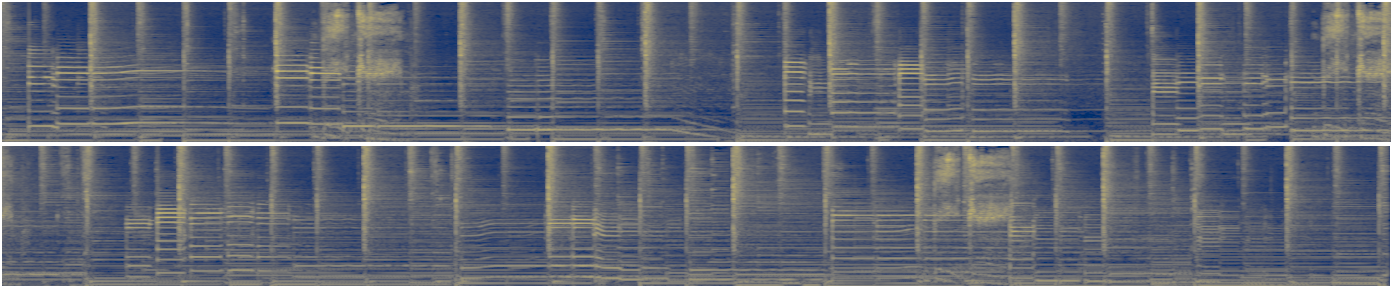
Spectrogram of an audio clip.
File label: warm colorful easy listening country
